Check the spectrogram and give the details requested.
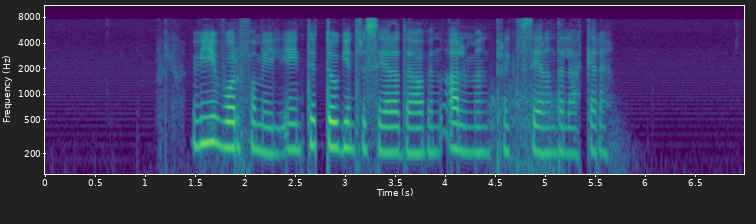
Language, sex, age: Swedish, female, 18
